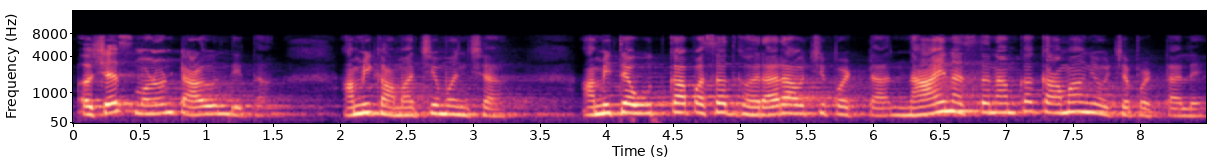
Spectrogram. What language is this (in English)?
Konkani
